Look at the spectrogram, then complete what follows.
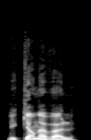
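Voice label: "les carnavals", French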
